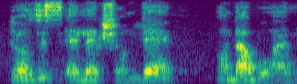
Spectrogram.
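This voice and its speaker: Male Nigerian panel analyst, heavily raspy, emphatic and repetitive, muffled off-mic sound. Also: on the low side, fast talker, a little mellow. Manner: emphatic, repeats words and phrases for stress. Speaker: studio guest, journalist and media analyst. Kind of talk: live political panel discussion. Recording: muffled, distant-mic broadcast audio.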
